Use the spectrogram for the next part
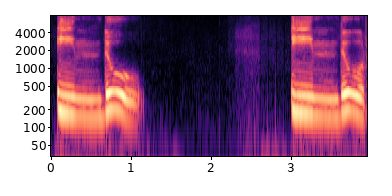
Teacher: we have the last sound u and it's with the stress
